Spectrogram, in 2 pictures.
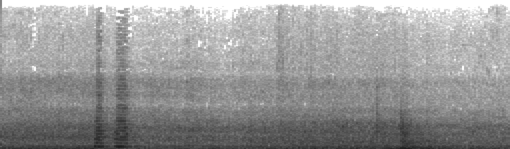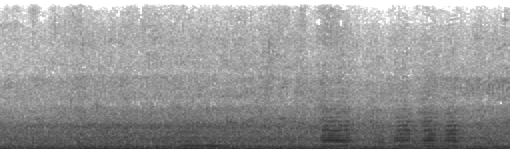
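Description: Vehicle horns tooting over a steady low rumble of engines: two short toots about a second in, then a run of quick beeps near the end. A single thump about four seconds in.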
